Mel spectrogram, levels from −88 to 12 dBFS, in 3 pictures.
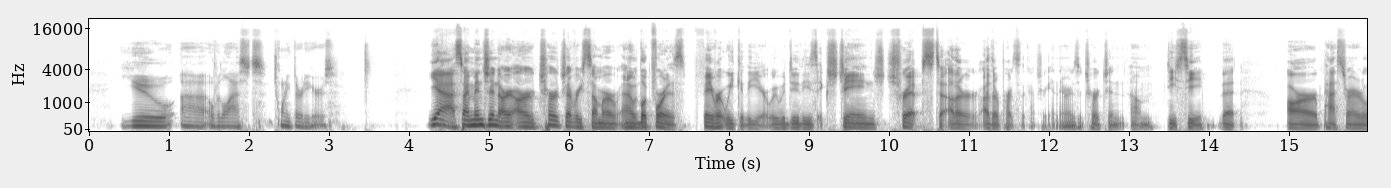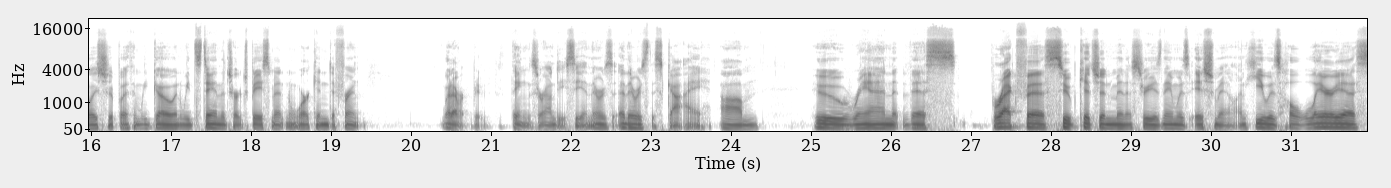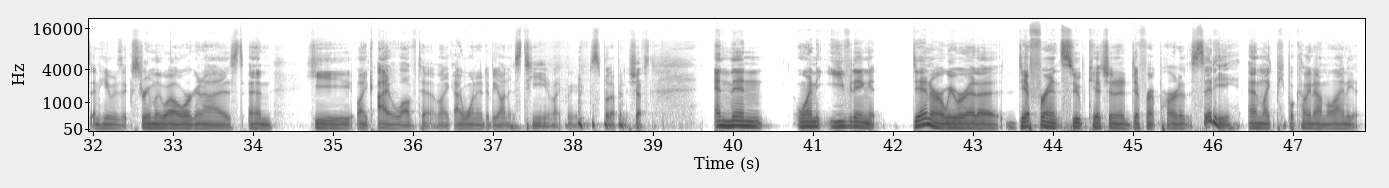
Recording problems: none

